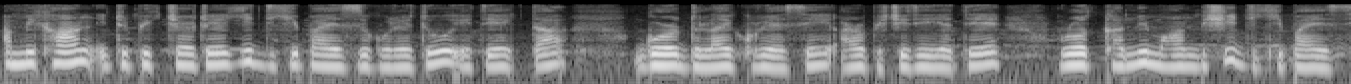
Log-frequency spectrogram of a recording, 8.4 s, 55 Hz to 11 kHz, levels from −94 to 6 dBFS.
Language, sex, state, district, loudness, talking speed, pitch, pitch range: Nagamese, female, Nagaland, Dimapur, -16 LUFS, 190 wpm, 180 Hz, 170-195 Hz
